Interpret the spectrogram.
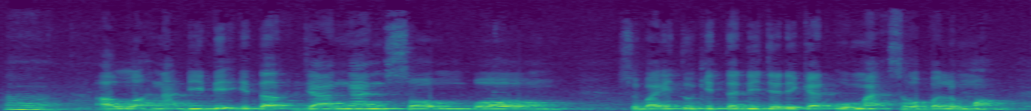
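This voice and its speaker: A man's voice: medium pitch, a little slow, slight background noise. Joking Malaysian man preaching, echoey hall. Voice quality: animated, joking, acts out little scenes. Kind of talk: humorous sermon. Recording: echoey hall with faint ambience.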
